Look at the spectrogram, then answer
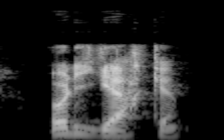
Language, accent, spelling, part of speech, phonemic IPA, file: French, France, oligarque, noun, /ɔ.li.ɡaʁk/, LL-Q150 (fra)-oligarque.wav
- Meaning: oligarch (a member of an oligarchy)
